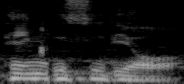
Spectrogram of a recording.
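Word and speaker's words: 天狗巣病: 天狗の巣と書いて、うん、天狗病。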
